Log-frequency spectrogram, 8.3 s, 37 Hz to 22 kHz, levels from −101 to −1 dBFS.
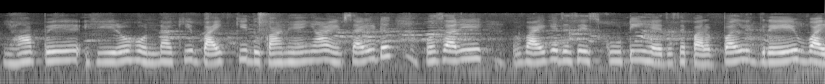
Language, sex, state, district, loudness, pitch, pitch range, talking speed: Hindi, female, Andhra Pradesh, Chittoor, -21 LUFS, 210 Hz, 200-230 Hz, 165 wpm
